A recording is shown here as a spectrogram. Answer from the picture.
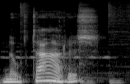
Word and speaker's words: notaris: In two specific situations, the I is pronounced as when the word has an unstressed ending on I plus G, like in smerig, which means dirty, and I plus S, like in notaris, which means notary.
